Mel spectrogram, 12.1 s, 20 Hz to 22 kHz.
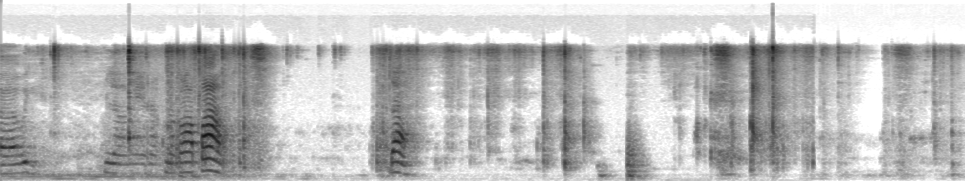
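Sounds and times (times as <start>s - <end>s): scraping or rustling: 2.0s - 3.6s, 4.6s - 7.2s, 8.2s - 12.0s.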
